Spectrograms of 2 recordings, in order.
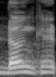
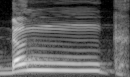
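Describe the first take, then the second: First: The word is said plainly, in normal metrical length. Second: The word is said with heightened, drawn-out intensity. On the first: The word is counted by its plain metrical length. "એ ડંખ એટલે ગુરુ લઘુ જ" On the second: The word's sting is emphasized in recitation. "જો મારે ડંખ શબ્દની તીવ્રતા કરવી હોય તો હું ડંખ એમ બોલું"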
